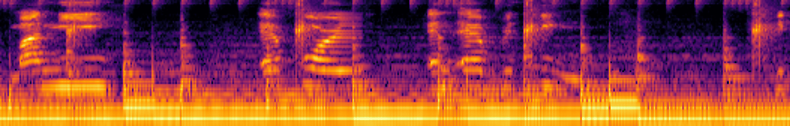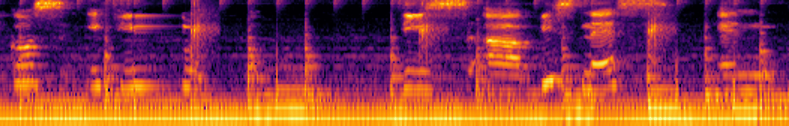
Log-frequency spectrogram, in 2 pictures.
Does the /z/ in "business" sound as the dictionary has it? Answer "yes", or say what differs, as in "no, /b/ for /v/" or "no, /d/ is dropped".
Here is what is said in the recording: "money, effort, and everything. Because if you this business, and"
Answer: no, /s/ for /z/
